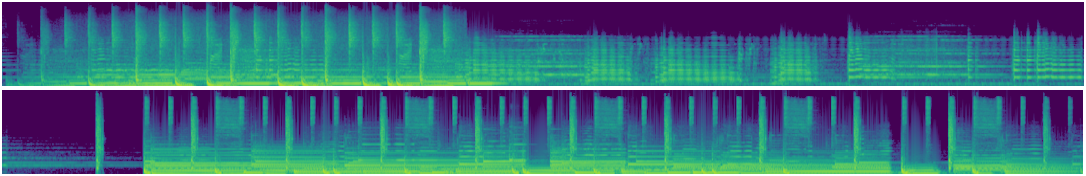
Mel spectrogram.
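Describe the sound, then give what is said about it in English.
A dense, punchy hip-hop beat thins into a sparser, processed passage, stops for a brief beat of silence, then a fuller, moodier instrumental of an introspective hip-hop track kicks in loud and steady, a transition between two tracks. No voices. “Let's listen to the transition from … to ….”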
